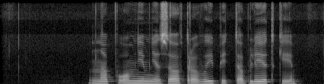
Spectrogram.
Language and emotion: Russian, sad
